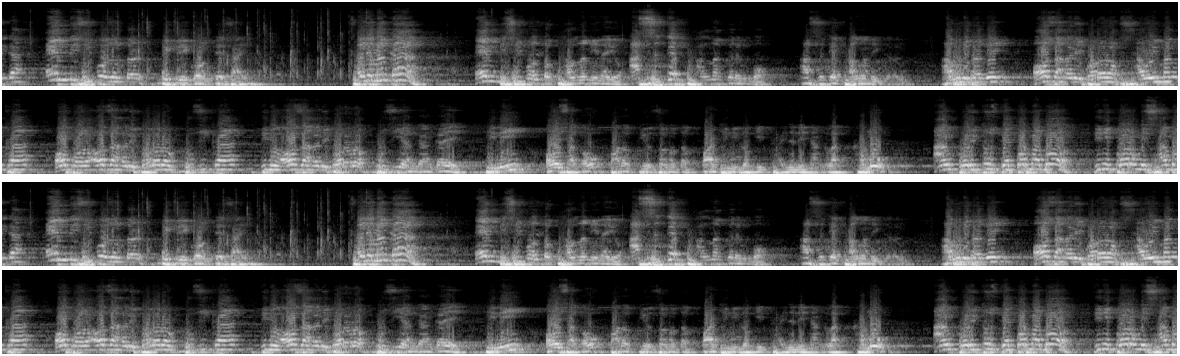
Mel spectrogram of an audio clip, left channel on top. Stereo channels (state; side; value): identical; both; correlation 1.00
